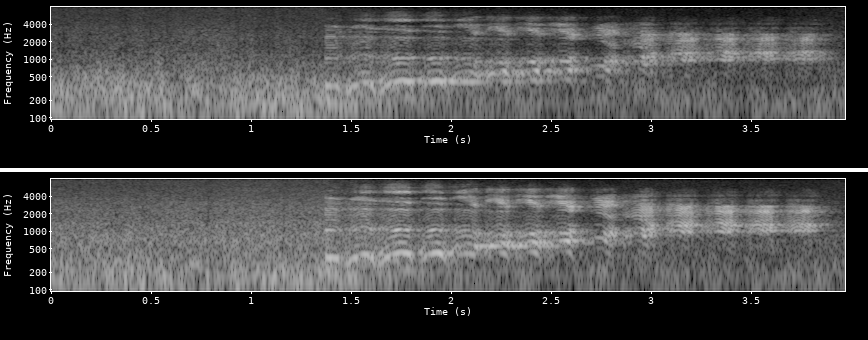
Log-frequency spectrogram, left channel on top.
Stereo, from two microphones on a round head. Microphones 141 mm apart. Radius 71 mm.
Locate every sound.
1.4 s laughter: 30° right (ahead or behind), 1.2 m; by 3.9 s 45° right (ahead or behind), 2 m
